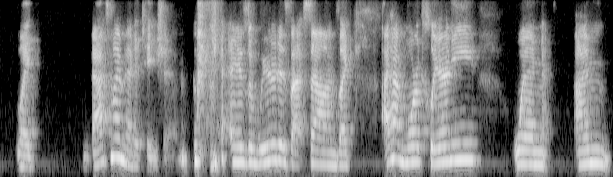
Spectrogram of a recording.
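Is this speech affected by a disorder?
Yes: unilateral cleft lip and palate; severe congenital unilateral cleft lip and palate, 23 surgeries by age 17, final surgery in high school; speech therapy after stroke at 18, relearned spelling and putting words together.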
